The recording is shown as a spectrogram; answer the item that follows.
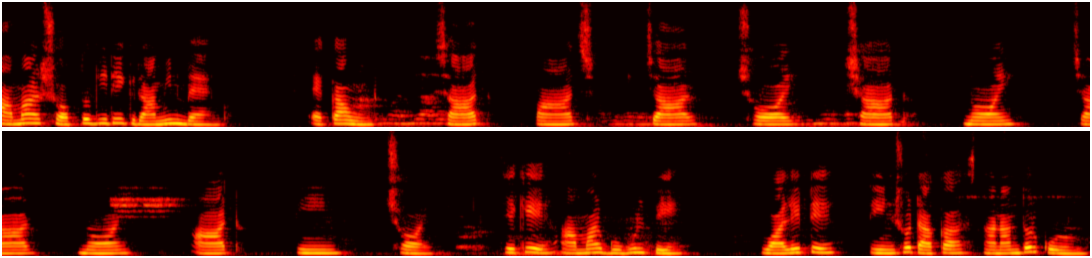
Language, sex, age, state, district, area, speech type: Bengali, female, 18-30, West Bengal, Uttar Dinajpur, rural, read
